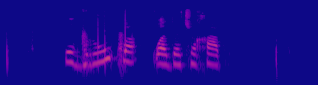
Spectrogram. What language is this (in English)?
Abkhazian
